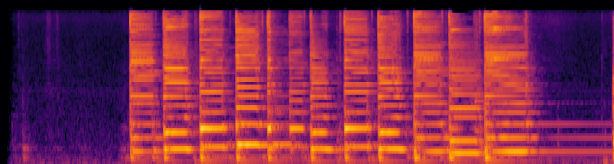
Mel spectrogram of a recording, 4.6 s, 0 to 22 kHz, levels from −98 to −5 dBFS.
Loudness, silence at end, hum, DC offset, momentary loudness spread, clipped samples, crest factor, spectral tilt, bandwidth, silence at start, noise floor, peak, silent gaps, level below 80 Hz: -22 LUFS; 0 s; none; under 0.1%; 7 LU; under 0.1%; 22 dB; -2 dB/octave; 17 kHz; 0.95 s; -63 dBFS; -2 dBFS; none; -64 dBFS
